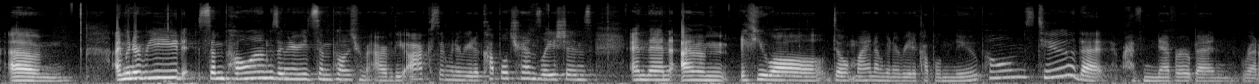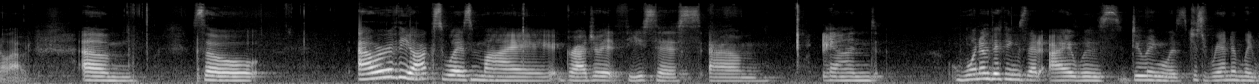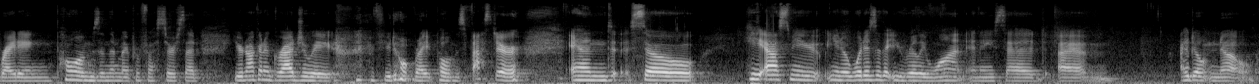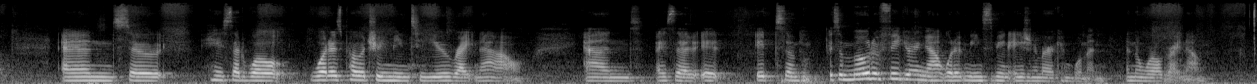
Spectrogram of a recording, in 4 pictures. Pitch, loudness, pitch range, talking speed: 185 Hz, -17 LUFS, 170-210 Hz, 180 wpm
